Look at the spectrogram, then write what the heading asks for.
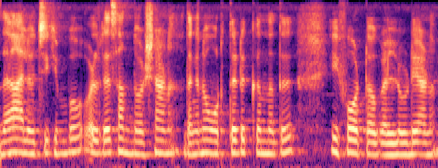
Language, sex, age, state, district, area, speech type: Malayalam, female, 30-45, Kerala, Thrissur, rural, spontaneous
